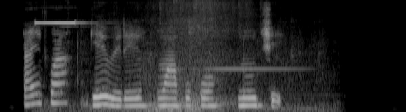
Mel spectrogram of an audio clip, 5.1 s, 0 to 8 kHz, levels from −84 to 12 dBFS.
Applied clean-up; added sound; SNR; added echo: none; Sliding door; 7 dB; none.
